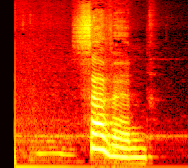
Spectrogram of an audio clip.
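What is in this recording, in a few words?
"Seven", English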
